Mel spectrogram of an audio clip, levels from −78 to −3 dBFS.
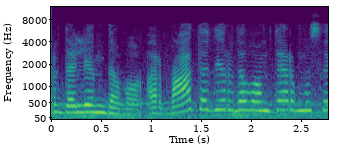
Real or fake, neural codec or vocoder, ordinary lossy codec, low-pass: fake; codec, 16 kHz, 6 kbps, DAC; Opus, 16 kbps; 7.2 kHz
